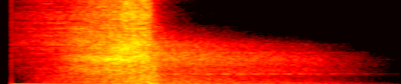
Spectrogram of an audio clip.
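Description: Intro sound effect: a swelling whoosh that cuts off sharply just under a second in, over a deep low boom with a musical drone that fades away.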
